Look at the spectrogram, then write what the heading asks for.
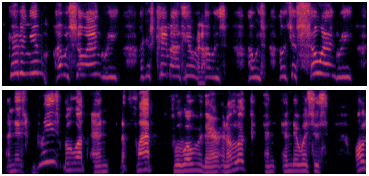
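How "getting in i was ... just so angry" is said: put-on very high, whispery falsetto of a drunk wife. Drunk wife apologising from the lifeboat, in a very high falsetto. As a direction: coo it high and breathless, full of apology.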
